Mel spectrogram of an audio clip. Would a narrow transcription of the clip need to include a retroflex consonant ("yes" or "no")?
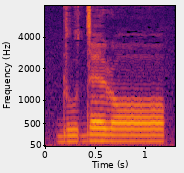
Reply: yes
